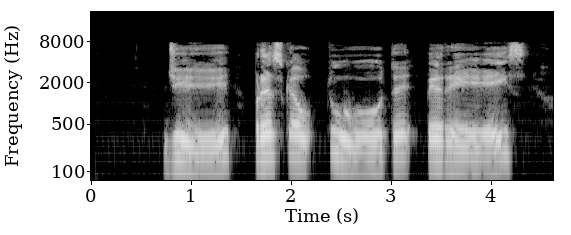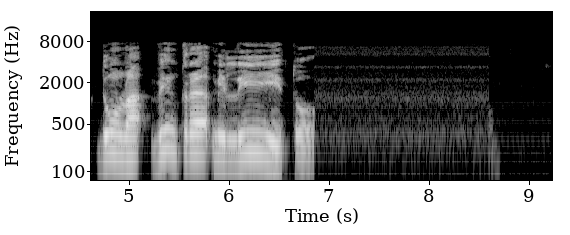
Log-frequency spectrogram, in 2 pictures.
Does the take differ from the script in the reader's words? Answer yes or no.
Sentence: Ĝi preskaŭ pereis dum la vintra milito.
yes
